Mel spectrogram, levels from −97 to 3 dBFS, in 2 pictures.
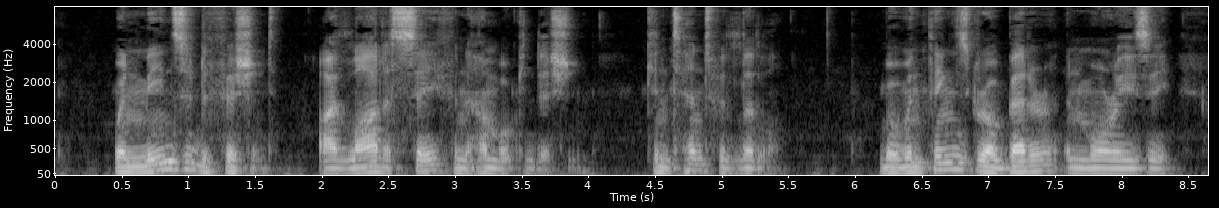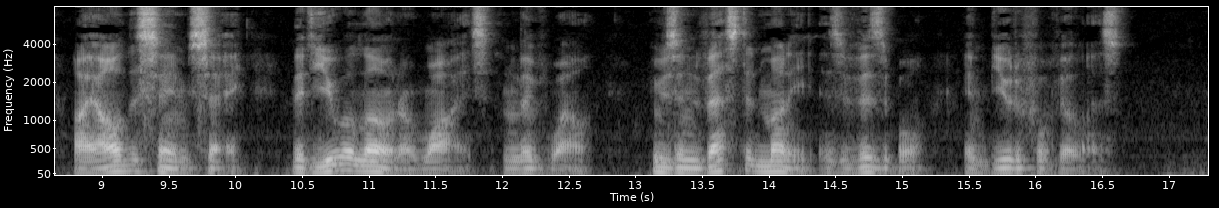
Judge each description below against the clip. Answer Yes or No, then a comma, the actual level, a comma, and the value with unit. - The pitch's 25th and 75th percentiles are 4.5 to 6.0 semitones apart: Yes, average, 4.8 semitones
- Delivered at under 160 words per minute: Yes, average, 150 wpm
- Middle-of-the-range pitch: No, very low, 80 Hz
